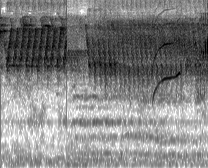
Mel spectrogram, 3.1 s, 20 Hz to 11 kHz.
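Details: Canary of F1 SF type, a lively singer used as a lure to draw song from other canaries: dense rapid buzzy trills repeated in fast bursts, broken by a short pause, one rising whistle near the end, background hum.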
